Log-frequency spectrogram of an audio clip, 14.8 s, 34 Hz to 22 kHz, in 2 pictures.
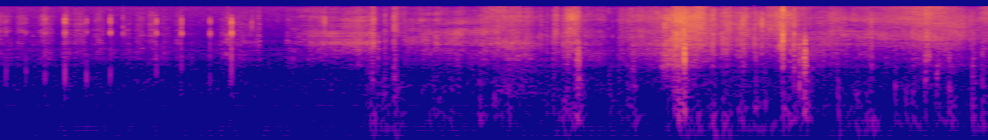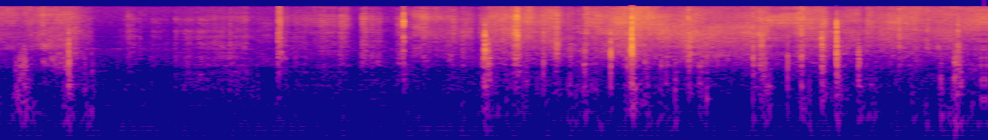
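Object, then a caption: Thin paper sheet. A single thin illustrated letter-paper sheet with a dog print, roughly A5 in size, is held in both hands and handled, tapped and scratched with long painted nails. Crisp, bright crinkles and sharp dry taps come in quick bursts over a soft papery rustle, and they grow louder toward the middle and end.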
